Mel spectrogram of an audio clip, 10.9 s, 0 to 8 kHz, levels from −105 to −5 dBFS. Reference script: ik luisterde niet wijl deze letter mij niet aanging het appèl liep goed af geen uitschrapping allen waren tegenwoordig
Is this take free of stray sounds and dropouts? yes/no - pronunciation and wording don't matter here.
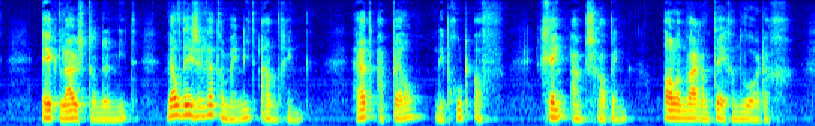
yes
